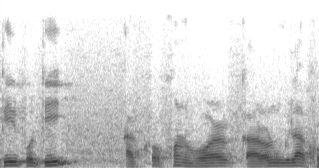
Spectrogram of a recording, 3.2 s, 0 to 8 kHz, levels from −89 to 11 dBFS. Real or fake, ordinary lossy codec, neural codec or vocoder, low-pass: real; none; none; 7.2 kHz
